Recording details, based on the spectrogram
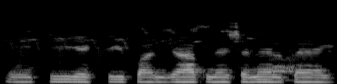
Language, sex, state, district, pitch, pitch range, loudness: Bengali, male, West Bengal, Jhargram, 115 Hz, 110-115 Hz, -31 LUFS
